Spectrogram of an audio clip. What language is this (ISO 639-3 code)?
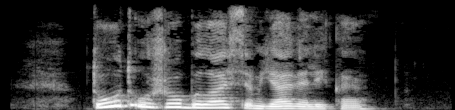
bel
